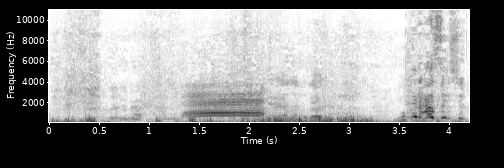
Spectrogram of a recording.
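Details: Dairy goats on a farm in Saudi Arabia, visited in the afternoon to collect milk; one wavering, nasal bleat lasting under a second rises above constant men's talk, with scattered farm clatter before and after.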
